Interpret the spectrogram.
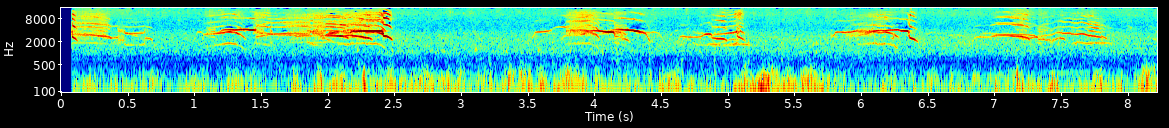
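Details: Eurasian coot chicks being fed on the Altrhein at Eich give thin, high, wavering peeps in quick bursts every second or so, over a steady low rumble of wind and water.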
